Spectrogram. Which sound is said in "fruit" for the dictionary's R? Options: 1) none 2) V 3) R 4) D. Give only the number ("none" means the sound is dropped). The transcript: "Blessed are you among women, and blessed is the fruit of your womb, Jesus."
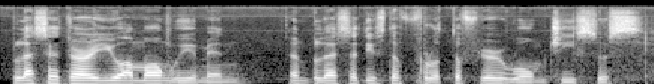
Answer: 3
